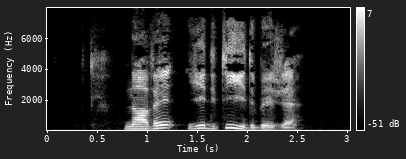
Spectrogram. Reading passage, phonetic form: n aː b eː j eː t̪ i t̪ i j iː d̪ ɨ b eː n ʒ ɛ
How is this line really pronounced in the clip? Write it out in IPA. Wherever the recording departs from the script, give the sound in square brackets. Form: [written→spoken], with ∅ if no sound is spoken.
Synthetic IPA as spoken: n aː [b→v] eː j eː [t̪→d̪] i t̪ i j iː d̪ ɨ b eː [n→∅] ʒ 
